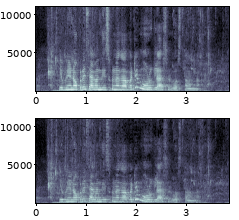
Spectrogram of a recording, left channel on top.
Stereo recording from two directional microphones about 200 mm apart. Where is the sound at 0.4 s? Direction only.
55° left (ahead or behind).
